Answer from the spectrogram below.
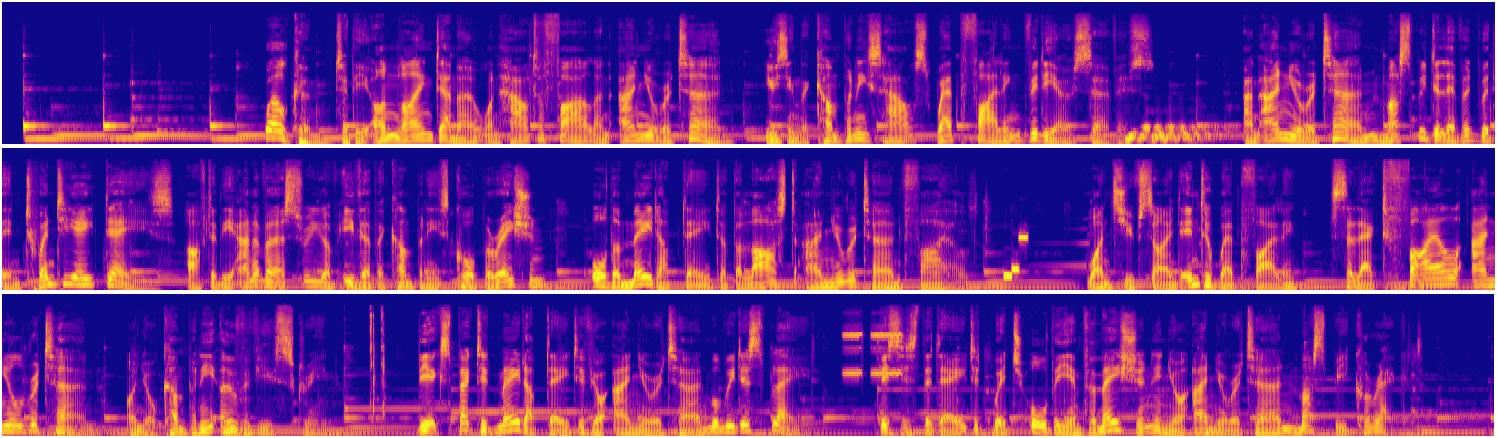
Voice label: corporate narration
